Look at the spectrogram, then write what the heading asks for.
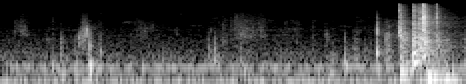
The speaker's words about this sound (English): Shut the door.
